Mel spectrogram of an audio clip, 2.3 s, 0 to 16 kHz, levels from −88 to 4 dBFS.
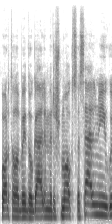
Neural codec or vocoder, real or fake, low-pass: vocoder, 44.1 kHz, 128 mel bands, Pupu-Vocoder; fake; 14.4 kHz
